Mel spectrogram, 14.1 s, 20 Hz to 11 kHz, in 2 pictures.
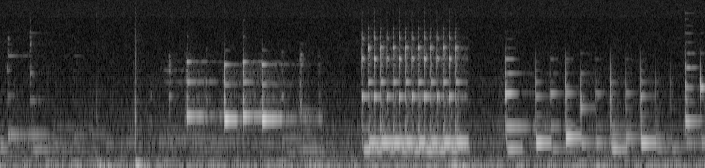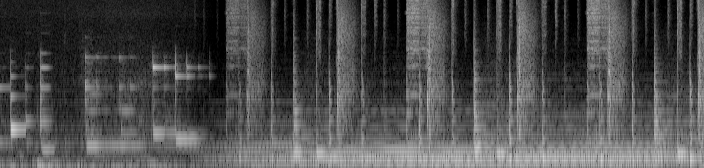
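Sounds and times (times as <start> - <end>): chime-like ringtone melody: 1.8 - 9.5.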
